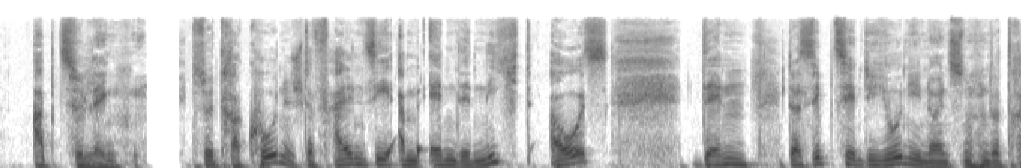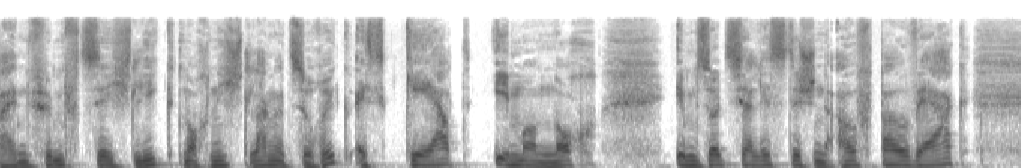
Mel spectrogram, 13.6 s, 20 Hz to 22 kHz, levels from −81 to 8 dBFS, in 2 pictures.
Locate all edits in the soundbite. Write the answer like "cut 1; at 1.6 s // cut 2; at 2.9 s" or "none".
cut 1; at 2.0 s

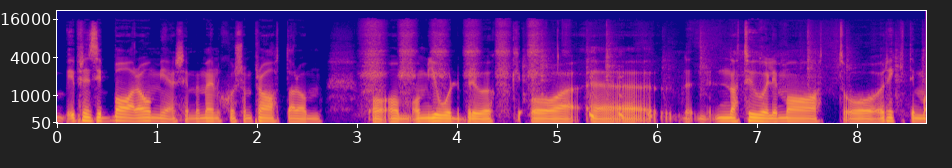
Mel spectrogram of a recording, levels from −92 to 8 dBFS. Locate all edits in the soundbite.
none

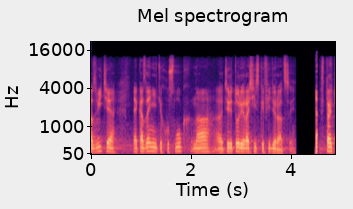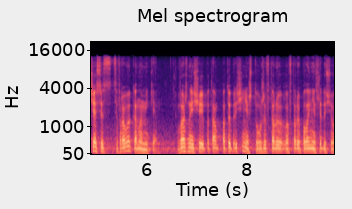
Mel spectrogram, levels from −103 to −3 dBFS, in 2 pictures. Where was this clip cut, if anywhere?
cut 1; at 4.5 s

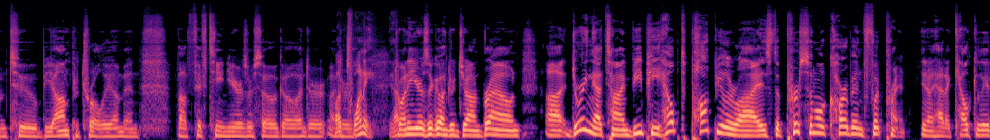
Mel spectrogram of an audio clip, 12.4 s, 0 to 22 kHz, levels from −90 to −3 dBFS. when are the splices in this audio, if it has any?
none

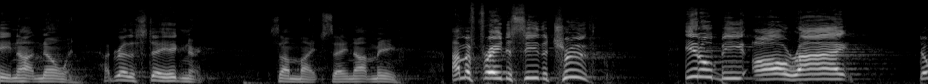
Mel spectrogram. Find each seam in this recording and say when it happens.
cut 1; at 6.7 s

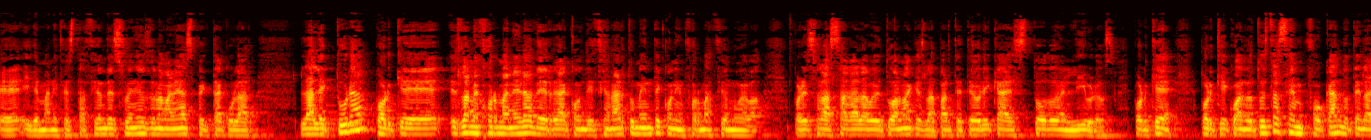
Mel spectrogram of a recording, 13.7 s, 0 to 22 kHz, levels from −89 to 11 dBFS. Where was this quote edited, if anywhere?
cut 1; at 11.3 s

